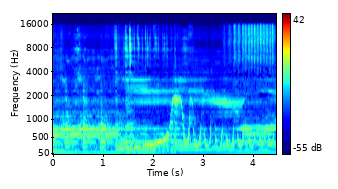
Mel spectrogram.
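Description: Didgeridoo drone played together with acoustic guitar by one musician. The drone shifts pitch about a second in, a rising whoop sweeps up through the drone about two seconds in, and a run of quick guitar strums follows.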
